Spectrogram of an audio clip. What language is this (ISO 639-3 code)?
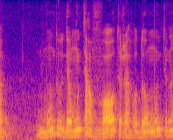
por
